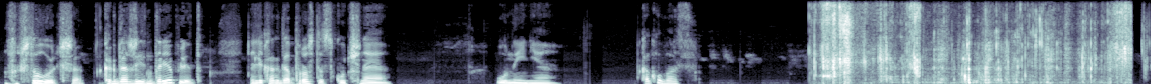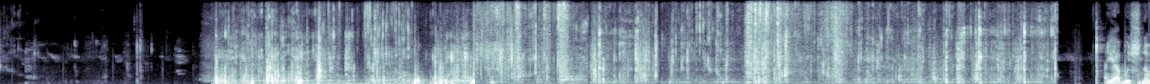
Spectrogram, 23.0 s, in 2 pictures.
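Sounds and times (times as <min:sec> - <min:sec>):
crunching bites and chewing: 0:08.1 - 0:12.0, 0:12.8 - 0:22.1.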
